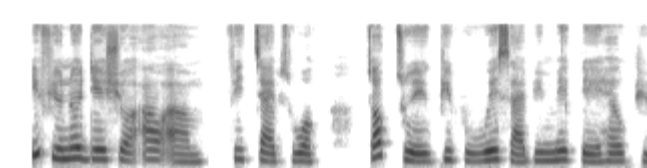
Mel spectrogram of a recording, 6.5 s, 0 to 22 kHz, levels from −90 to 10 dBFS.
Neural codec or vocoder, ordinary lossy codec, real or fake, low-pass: none; none; real; none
